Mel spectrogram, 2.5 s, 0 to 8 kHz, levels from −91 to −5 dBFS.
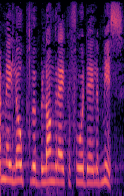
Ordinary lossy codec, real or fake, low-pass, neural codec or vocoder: none; real; none; none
